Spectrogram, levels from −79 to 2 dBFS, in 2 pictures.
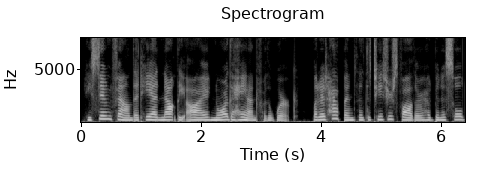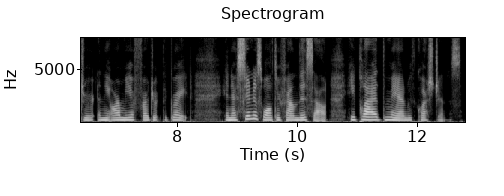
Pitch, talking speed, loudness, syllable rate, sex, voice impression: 230 Hz, 220 wpm, -19 LUFS, 4.9 syllables/s, female, feminine, young, tensed, bright, clear, cute, friendly, sweet, lively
